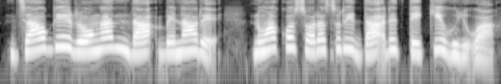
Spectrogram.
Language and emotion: Santali, neutral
